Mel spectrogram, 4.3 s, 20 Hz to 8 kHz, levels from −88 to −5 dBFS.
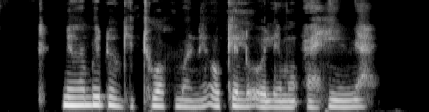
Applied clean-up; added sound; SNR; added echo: neural mask model Resemble Enhance denoiser.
